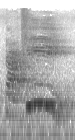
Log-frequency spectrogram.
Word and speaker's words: caqui: Caqui, o Qui.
